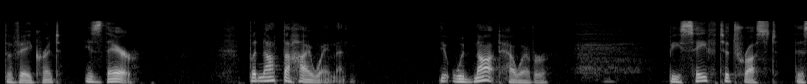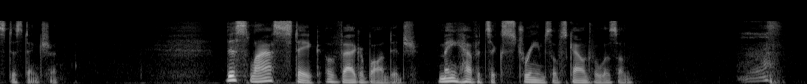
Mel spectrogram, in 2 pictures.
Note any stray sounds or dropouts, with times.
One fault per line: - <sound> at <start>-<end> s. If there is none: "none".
- sigh at 5.7-6.6 s
- breath at 15.4-16.0 s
